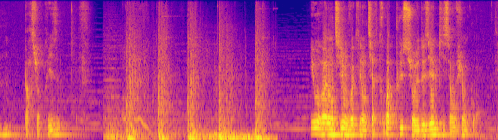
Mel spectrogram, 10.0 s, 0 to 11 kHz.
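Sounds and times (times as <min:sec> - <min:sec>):
speech: 0:00.0 - 0:01.8, 0:06.2 - 0:09.7
gunshots in a film scene: 0:02.5 - 0:05.6.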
